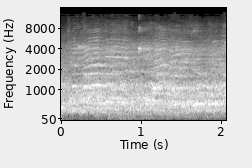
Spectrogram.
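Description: Many children chattering and calling out at once in a large, echoing hall.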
